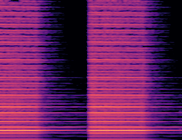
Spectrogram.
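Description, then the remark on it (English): A harsh, buzzing alarm sounding in a house blares in two long bursts with a brief gap between, loud, its steady tone ringing with strong harmonics and no voices present. “And as soon as you get those words out of your mouth, bright red lights start flashing in the room and an alarm starts sounding in the house.”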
